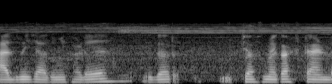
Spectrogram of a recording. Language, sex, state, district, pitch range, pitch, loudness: Hindi, male, Maharashtra, Gondia, 115-120 Hz, 115 Hz, -23 LUFS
